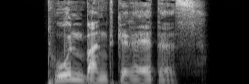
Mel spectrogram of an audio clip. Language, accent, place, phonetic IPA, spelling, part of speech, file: German, Germany, Berlin, [ˈtoːnbantɡəˌʁɛːtəs], Tonbandgerätes, noun, De-Tonbandgerätes.ogg
- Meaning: genitive of Tonbandgerät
